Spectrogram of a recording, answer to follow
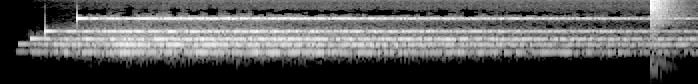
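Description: A chord of pure, bell-like electronic tones: five notes struck quickly one after another in the first half second, then held and slowly fading away.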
